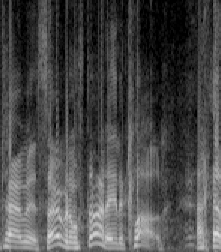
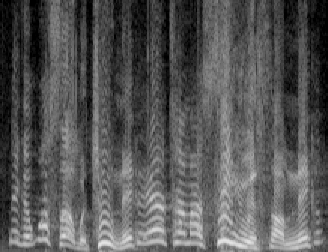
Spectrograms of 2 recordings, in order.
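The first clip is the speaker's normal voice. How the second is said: louder, higher, picking a fight; confrontational approach; 6 semitones higher, 6 dB louder than usual. Acted. Confronting a brother the wrong way, loud and hostile. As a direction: get up in his face about it. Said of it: "Y'all see me try, who see me try to talk to him?".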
